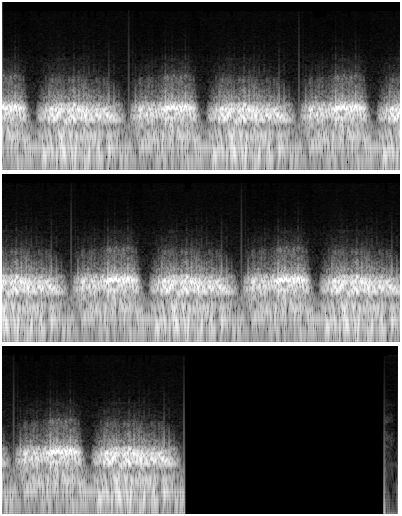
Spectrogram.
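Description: Loud, harsh, hollow blowing breath sounds with a short pause between phases: bronchial breathing heard over the trachea.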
